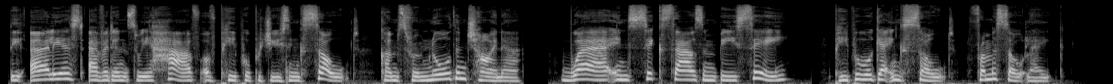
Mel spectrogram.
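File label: British English Narration; voice demos; GoLocalise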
